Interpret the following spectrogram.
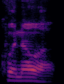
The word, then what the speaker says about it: quinoa: Looks like quinoa, but it's pronounced quinoa.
